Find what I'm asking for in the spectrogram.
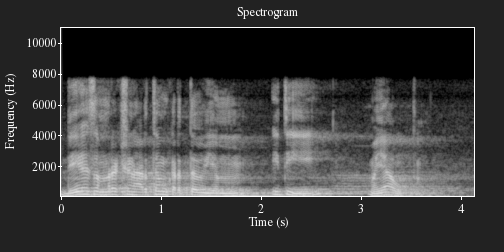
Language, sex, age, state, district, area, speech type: Sanskrit, male, 18-30, Tamil Nadu, Chennai, urban, spontaneous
